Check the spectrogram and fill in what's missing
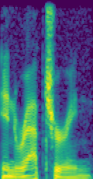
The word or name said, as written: enrapturing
